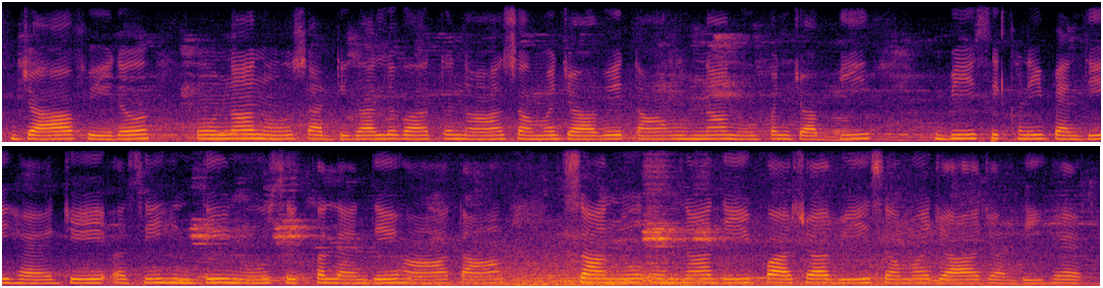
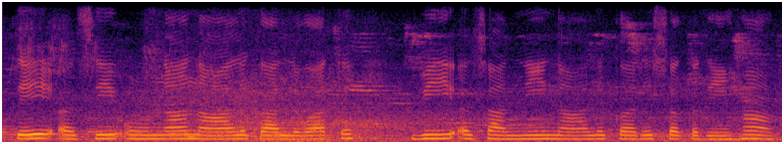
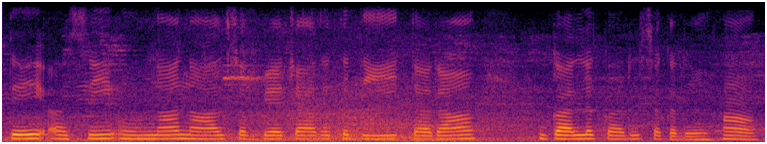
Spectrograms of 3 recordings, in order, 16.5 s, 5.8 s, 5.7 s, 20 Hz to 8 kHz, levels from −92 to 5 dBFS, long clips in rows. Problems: constant background noise, background conversations at intervals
